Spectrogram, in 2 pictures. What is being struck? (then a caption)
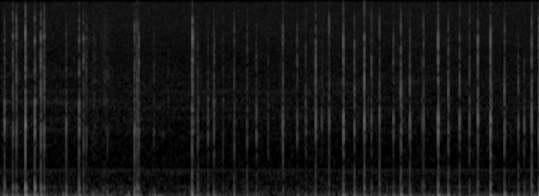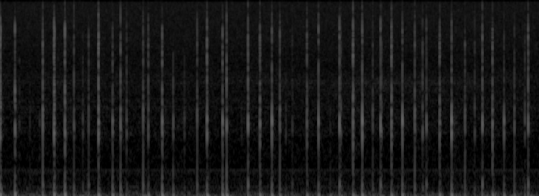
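Plastic game case. Fingertips tap quickly and continuously on the face and edges of a thin, hollow blue plastic Blu-ray/game case. The result is a dense stream of soft, dry, clicky taps with almost no ring, heavy in low frequencies, at a steady, quiet level.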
